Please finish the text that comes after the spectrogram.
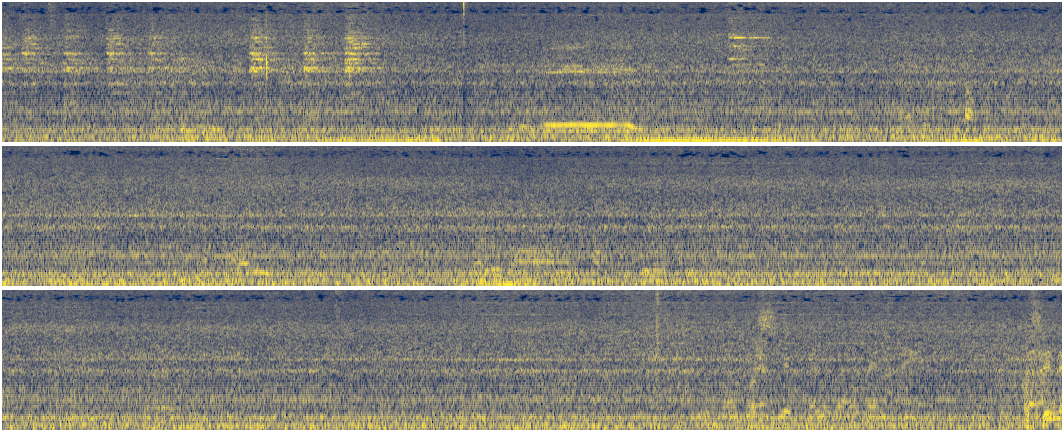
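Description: Loud, steady rumble of heavy old machinery running continuously, with a mechanical drone and clatter throughout and occasional voices underneath.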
